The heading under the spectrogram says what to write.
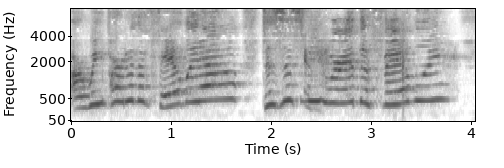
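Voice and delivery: very high, top-of-lungs, loud hollering. Recounting a Fast and Furious ride with friends, retelling a yell at the top of their lungs. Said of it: "I would not stop yelling at the top of my lungs".

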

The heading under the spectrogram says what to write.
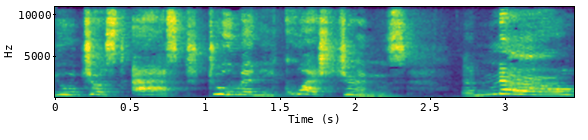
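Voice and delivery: put-on New York accent. Imitating how characters in modern movies say a line, weird new york accent. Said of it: "I can't place that accent you just used".

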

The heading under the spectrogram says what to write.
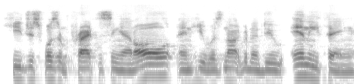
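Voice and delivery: ordinary talk

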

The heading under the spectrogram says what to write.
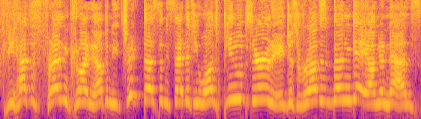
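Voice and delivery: very high, shrill, loud put-on voice. Reading a viewer's chat message aloud, imitating M D Mantis Toboggan's voice. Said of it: "I'm gonna try to read it in his voice".

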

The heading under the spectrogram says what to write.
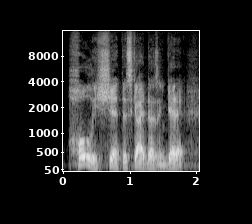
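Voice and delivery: normal talking voice

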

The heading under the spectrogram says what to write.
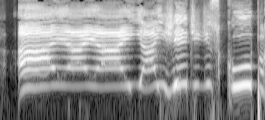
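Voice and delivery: put-on cry of pain. Telling how a man stood up as the film began, retelling a shout. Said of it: "Ele levanta e começa a gritar".

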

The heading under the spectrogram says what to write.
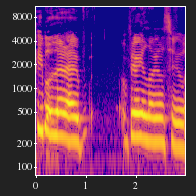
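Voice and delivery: loud, words stretched through a yawn. Podcasting at about 2 in the morning to loyal listeners, yawning while talking. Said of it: "I'm sorry, I'm yawning".

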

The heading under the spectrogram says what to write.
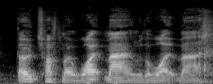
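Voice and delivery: plain

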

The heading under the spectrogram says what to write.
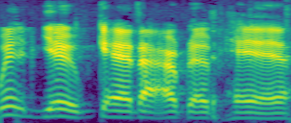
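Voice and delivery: crap put-on Irish accent, loudly shouted. Retelling a scene where a man shouts at a woman to get out, crap Irish accent. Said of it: "in his crap Irish accent".

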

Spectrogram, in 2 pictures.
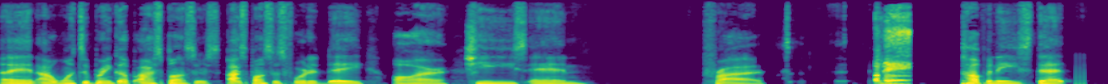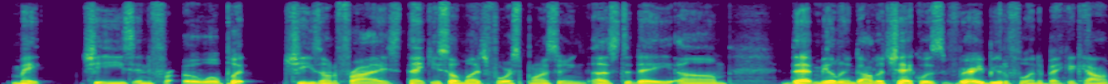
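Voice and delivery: machine-like, robotic virtual assistant delivery. Host reads out the sponsors while the other host pulls something up: Siri voice. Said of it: "with my Siri voice".

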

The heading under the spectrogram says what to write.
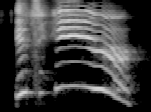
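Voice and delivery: very loud, very high shriek, held long and drawn out. Narrator voices Emily as her friend finds the carved X; shrieked. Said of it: "shrieked Emily".

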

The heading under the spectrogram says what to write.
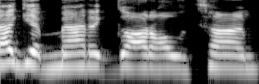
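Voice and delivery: normal talking voice

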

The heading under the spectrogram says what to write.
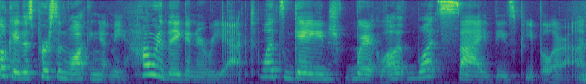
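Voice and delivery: normal talking voice

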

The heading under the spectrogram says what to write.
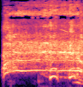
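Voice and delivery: very high, frightened, terrified shriek. Retelling a moment of seeing a knife: imitating own terrified yell. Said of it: "I'm yelling because he nearly killed me".

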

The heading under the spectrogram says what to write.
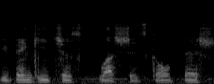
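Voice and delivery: very quiet, hushed whisper. Player's character speaks to Lady Ezra, quiet. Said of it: "I'm going to say quietly to Lady Ezra".

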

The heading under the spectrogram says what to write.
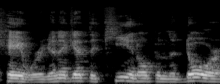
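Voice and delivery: ordinary talk, nothing marked

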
